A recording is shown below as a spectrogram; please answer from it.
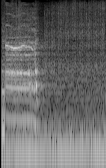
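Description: Bull elk bugling: a high, slightly wavering whistle that is already sounding at the start and breaks off with a short grunt about three-quarters of a second in. After that only a low steady background rumble remains.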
